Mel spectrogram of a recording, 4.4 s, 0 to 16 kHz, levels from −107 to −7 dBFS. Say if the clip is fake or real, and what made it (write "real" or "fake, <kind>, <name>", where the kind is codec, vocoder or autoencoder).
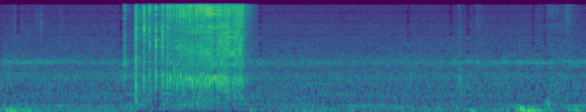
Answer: fake, vocoder, Vocos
